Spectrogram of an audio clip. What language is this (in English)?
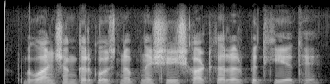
Hindi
